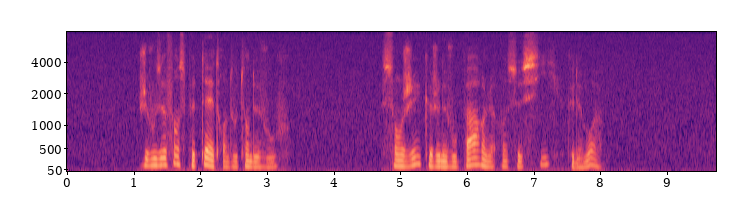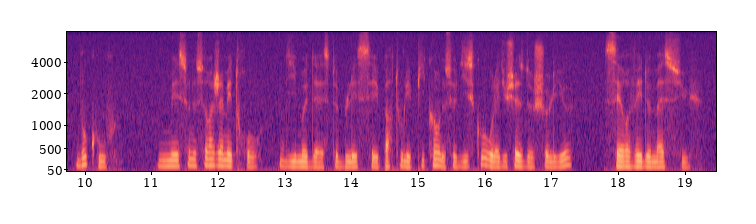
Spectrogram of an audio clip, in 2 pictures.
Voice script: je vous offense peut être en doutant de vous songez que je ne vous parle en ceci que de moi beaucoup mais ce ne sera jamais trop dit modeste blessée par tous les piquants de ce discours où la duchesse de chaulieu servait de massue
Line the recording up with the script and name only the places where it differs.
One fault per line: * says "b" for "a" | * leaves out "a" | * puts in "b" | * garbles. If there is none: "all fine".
all fine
